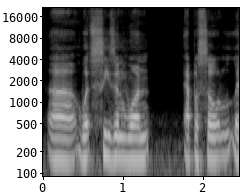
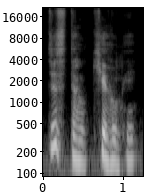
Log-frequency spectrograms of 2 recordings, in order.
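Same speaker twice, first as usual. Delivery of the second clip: scared plea; slower than usual. Retold or imitated. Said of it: "she was all scared of him".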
